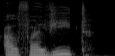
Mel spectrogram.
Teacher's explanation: алфавит, конечно, на «и» падает ударение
